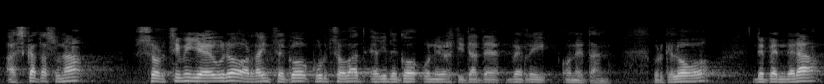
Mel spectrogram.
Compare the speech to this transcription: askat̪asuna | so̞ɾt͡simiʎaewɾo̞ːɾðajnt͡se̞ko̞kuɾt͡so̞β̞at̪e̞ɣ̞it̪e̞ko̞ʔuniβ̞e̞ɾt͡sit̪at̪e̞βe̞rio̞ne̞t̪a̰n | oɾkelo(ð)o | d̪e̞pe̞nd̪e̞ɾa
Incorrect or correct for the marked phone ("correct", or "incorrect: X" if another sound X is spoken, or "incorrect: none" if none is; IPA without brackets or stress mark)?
incorrect: ɣ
